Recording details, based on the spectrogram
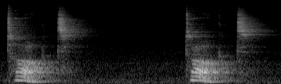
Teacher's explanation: não tem vibração também, então você vai pronunciar o ed com som de T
